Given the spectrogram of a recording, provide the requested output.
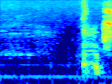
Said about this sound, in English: First time I sneeze on tape.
